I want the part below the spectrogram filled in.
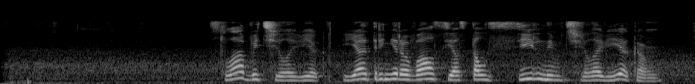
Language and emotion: Russian, positive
